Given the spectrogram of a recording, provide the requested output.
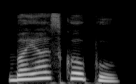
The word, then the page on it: ಬಯಸ್ಕೋಪು: bayaskōpu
